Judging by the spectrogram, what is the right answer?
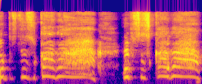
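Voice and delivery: high, urgent, desperate yell.

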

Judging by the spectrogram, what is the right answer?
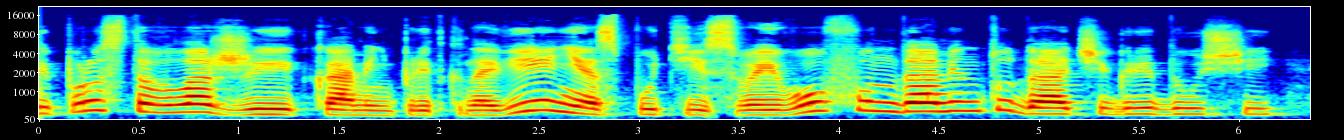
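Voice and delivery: plain reading voice

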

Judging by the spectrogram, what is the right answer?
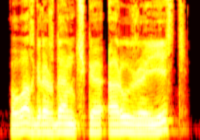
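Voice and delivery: ordinary delivery

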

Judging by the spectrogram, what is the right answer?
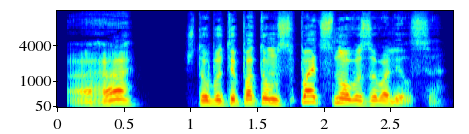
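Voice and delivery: ordinary delivery

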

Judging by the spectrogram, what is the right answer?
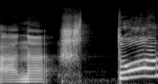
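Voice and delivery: surprised, startled, very high pitch. On a bad phone line, the narrator reacts to what Carmichael tells him; surprised. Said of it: "удивился я".

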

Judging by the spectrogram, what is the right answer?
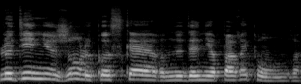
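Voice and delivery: plain

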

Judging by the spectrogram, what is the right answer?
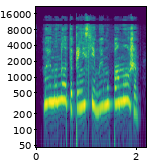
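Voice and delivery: heated, eager, high voice. A girl chimes in after her friend, promising help for the boy: eagerly chiming in. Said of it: "горячо подхватила Марина".

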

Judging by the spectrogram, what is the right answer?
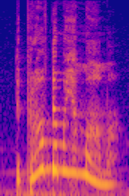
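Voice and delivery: sudden, high-pitched, blurted-out words. Reading the little one's sudden question to his mother, blurted out. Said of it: "выпалил".

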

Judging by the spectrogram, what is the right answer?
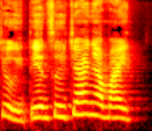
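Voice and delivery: yelling loudly. A character rushes forward ahead of the others, shouting loudly. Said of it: "xông lên trước kêu to".

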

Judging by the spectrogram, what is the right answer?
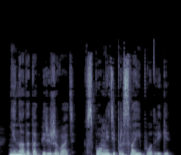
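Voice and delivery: plain reading voice

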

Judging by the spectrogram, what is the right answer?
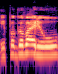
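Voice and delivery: grouchy, grumpy, cantankerous. Narrator voices an old man answering the captain in their argument: grumpy. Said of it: "сварливо ответил старик".

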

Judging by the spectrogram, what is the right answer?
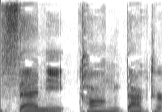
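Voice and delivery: semiconductor with wrong stress on first syllable.

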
